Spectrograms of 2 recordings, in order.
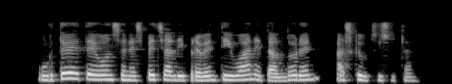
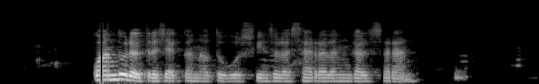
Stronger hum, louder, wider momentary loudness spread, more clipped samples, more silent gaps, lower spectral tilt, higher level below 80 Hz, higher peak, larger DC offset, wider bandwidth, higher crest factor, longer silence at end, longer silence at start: neither; first, -14 LUFS vs -18 LUFS; second, 13 LU vs 17 LU; neither; second, none vs 4.77-5.09 s; second, -5.5 dB/octave vs -7.5 dB/octave; second, -62 dBFS vs -56 dBFS; about the same, 0 dBFS vs -2 dBFS; neither; about the same, 7.6 kHz vs 7.2 kHz; about the same, 14 dB vs 18 dB; first, 0.35 s vs 0.2 s; second, 0.4 s vs 0.95 s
